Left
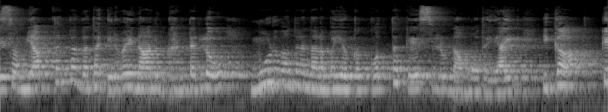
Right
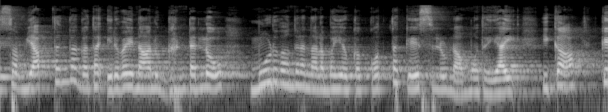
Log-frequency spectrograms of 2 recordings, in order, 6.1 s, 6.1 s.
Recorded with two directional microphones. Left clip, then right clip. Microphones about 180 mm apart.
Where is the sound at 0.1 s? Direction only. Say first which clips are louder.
Right 10 dB; 35° right (ahead or behind).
